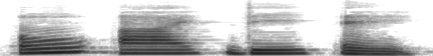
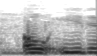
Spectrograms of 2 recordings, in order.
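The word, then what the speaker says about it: οἶδα: Now, the Greek word for this kind of knowledge is oida, o i d a. Again, probably Greek scholars would die if they heard my pronunciation of some of these Greek words, but it's oida, you pronounce it the way you want to do it.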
